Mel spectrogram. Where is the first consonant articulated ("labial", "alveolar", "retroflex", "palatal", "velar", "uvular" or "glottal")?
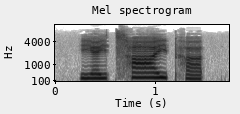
palatal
